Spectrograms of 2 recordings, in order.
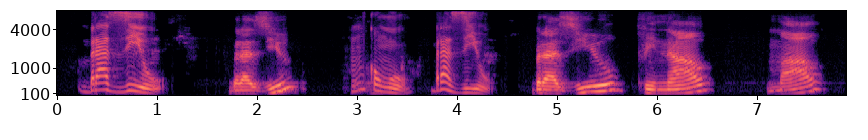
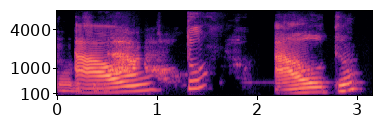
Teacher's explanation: a letra L quando está antes de uma consoante ou no final das palavras vai ter o som de u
